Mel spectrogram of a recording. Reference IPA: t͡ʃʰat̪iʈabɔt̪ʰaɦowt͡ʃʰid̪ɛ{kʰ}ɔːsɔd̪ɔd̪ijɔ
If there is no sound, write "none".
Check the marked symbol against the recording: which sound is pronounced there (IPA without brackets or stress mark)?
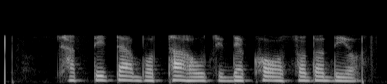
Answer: kʰ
